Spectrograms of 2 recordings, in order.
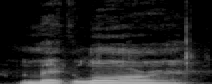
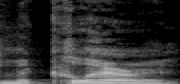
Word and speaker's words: McLaren: in real life yeah Maclaurin and of course McLaren segment Lauren your son its McLaren that's how it's pronounced McLaren of course branched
